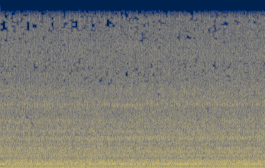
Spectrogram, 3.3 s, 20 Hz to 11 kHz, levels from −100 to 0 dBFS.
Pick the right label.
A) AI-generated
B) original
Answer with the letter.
B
